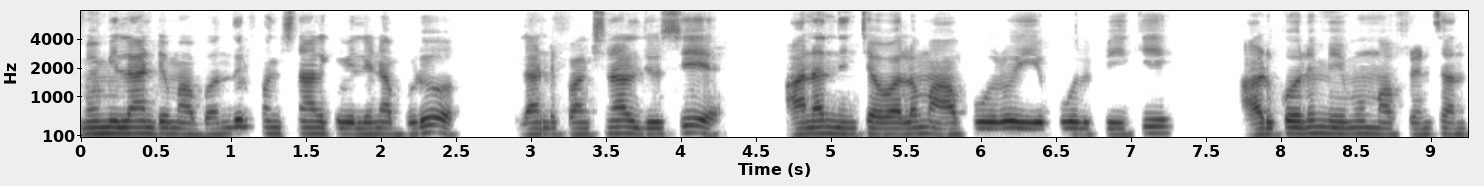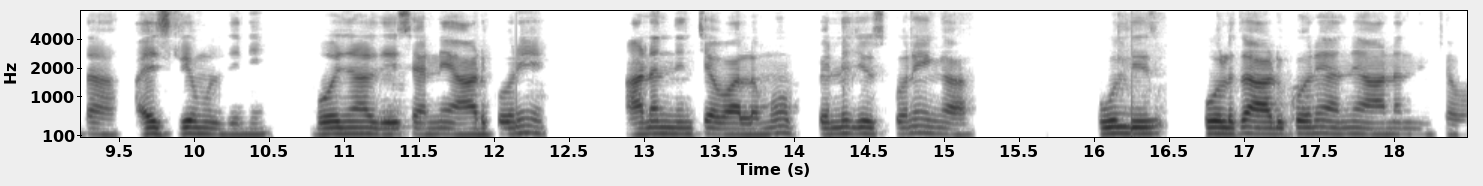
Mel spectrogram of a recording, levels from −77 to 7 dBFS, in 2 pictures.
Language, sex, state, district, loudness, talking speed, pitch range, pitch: Telugu, male, Andhra Pradesh, Anantapur, -17 LUFS, 125 wpm, 135-145 Hz, 140 Hz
